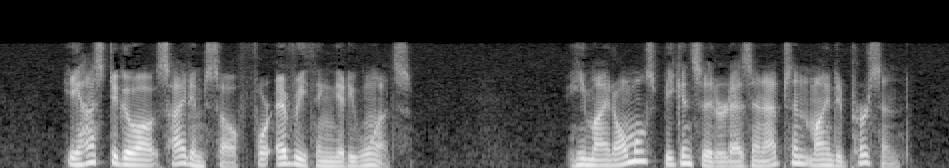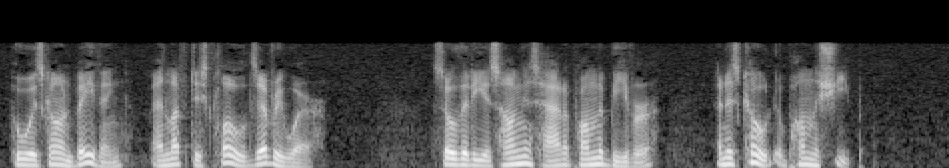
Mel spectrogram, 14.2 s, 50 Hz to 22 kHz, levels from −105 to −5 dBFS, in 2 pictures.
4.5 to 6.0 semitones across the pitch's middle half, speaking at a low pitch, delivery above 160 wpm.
Yes: average, 4.9 semitones; low, 130 Hz; average, 195 wpm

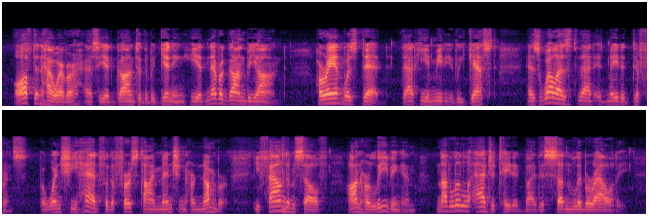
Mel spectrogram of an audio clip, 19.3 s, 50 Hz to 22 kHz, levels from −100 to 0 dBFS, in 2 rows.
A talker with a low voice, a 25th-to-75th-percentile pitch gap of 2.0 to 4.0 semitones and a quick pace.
No: low, 125 Hz; average, 3.6 semitones; average, 170 wpm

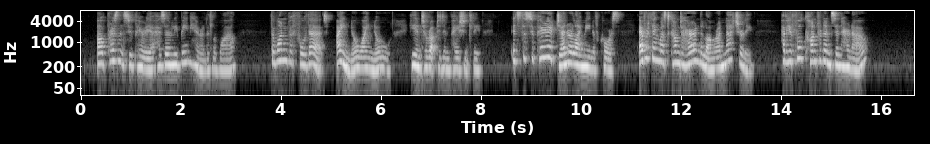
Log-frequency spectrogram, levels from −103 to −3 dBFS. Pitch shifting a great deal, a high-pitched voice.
Yes: wide, 7.6 semitones; high, 230 Hz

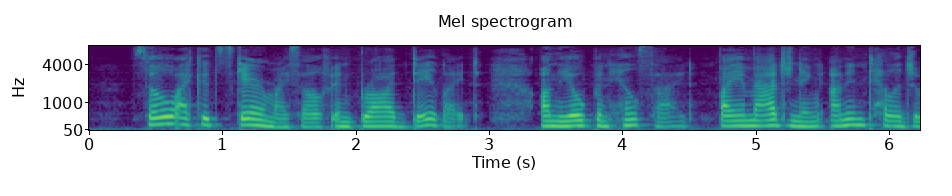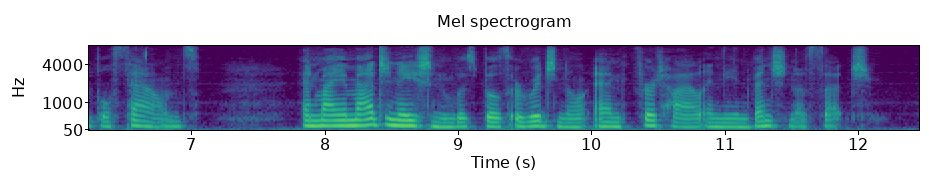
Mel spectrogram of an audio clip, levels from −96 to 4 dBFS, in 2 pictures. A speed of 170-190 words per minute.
No: average, 140 wpm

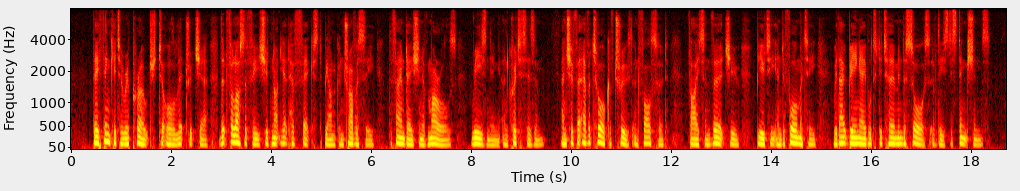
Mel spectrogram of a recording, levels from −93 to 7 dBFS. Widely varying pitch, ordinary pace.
No: average, 3.0 semitones; average, 155 wpm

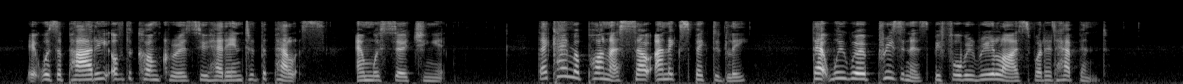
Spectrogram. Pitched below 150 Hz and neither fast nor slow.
No: high, 220 Hz; average, 160 wpm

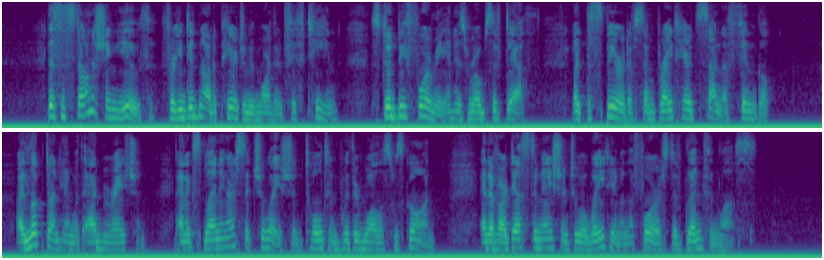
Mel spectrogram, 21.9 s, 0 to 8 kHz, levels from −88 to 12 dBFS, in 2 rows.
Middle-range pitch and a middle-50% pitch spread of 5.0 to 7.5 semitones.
No: medium, 150 Hz; average, 3.5 semitones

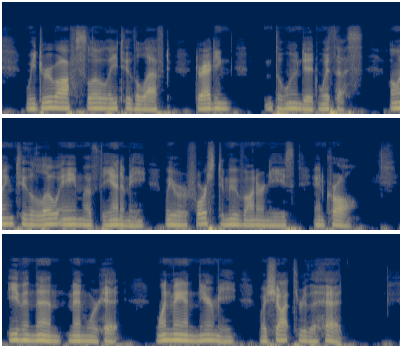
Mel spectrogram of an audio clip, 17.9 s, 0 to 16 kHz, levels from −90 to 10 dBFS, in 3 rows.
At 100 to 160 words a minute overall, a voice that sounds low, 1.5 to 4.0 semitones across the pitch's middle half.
Yes: average, 145 wpm; low, 125 Hz; average, 2.8 semitones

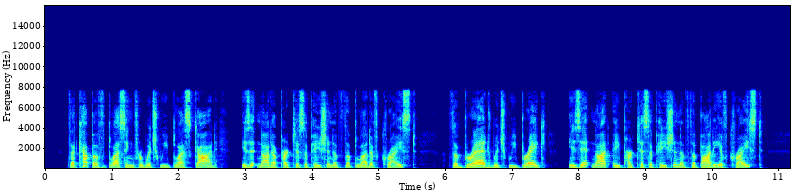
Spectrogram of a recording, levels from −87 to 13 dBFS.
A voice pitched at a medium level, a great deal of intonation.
No: medium, 155 Hz; average, 3.1 semitones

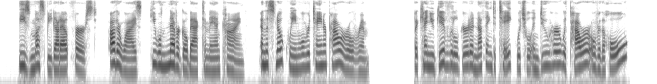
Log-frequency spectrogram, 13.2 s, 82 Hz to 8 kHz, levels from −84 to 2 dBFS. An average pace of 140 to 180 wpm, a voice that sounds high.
No: average, 190 wpm; high, 205 Hz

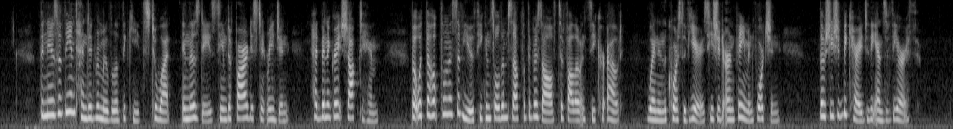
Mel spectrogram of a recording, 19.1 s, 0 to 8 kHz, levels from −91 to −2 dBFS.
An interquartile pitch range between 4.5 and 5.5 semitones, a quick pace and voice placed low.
No: average, 4.8 semitones; fast, 210 wpm; very high, 250 Hz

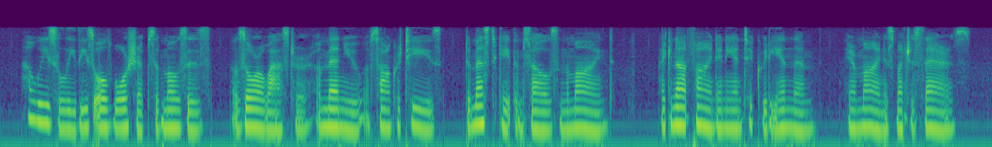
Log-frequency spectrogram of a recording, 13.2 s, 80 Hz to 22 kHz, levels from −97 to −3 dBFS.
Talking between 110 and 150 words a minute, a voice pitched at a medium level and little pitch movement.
Yes: average, 145 wpm; medium, 165 Hz; narrow, 1.6 semitones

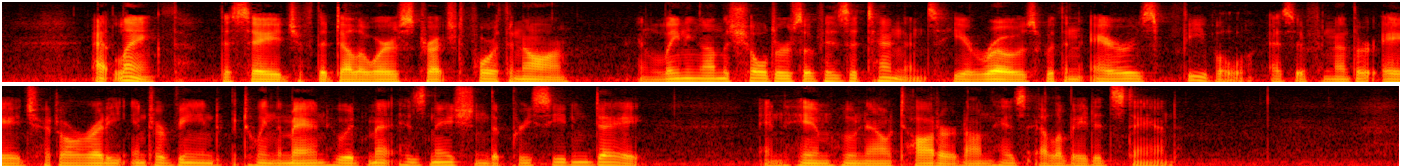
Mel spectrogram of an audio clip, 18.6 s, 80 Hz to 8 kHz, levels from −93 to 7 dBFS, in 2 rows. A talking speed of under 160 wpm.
No: average, 170 wpm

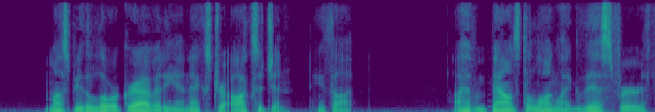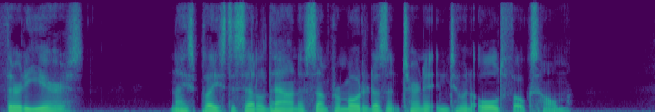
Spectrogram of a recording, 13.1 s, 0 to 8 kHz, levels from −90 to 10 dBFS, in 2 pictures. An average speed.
Yes: average, 160 wpm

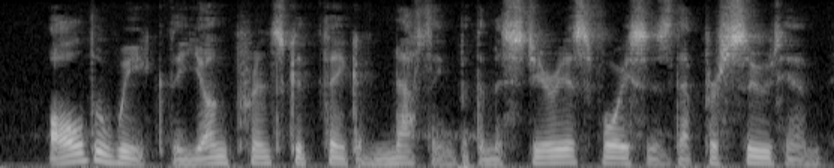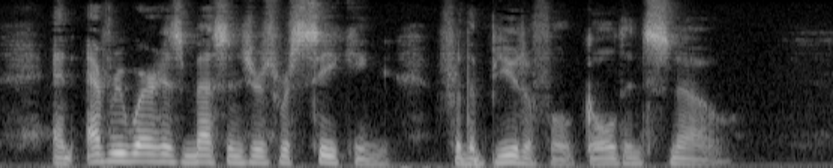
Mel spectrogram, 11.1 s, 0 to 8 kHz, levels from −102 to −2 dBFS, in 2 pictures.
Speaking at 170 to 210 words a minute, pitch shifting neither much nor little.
No: average, 150 wpm; average, 4.6 semitones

